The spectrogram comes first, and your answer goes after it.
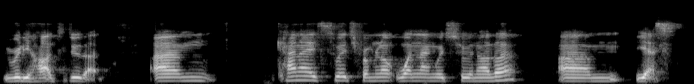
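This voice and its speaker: A man's voice: on the high side, vocal fry, no room sound, lo-fi sound. A man guest in a casual conversation, rambling with many restarts and fillers.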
